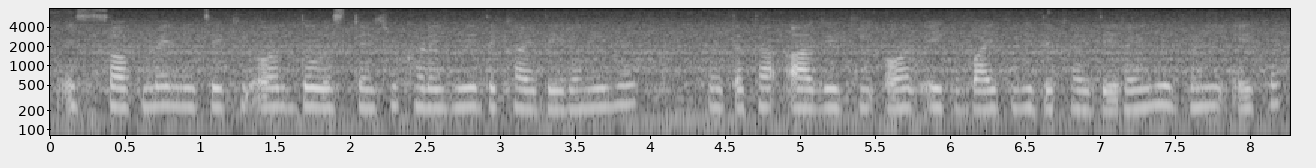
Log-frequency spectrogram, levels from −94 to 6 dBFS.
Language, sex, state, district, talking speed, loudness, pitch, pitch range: Hindi, female, Bihar, Saharsa, 205 wpm, -20 LUFS, 225 Hz, 215-230 Hz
